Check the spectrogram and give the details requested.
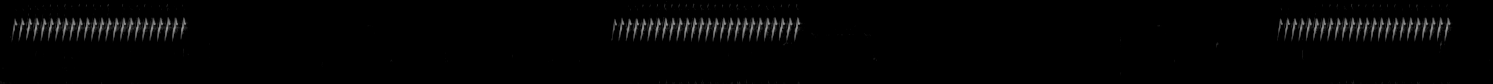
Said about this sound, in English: Now here's the chipping sparrow. His song is a rapid, dry trill.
